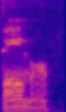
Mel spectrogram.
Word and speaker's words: Baltimore: years old wow in Baltimore Maryland It's called Shore leave it takes place in Hunt Valley which is just North of Baltimore and which I do know is properly pronounced Balmer um and it's a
